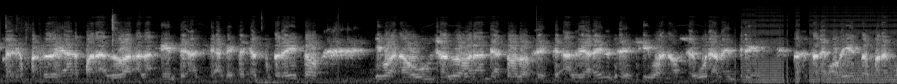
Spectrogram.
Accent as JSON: {"language": "Spanish", "town": "Benito Juárez", "region": "Buenos Aires Province", "country": "Argentina", "said": "En mi pueblo Juárez viven 20.000."}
